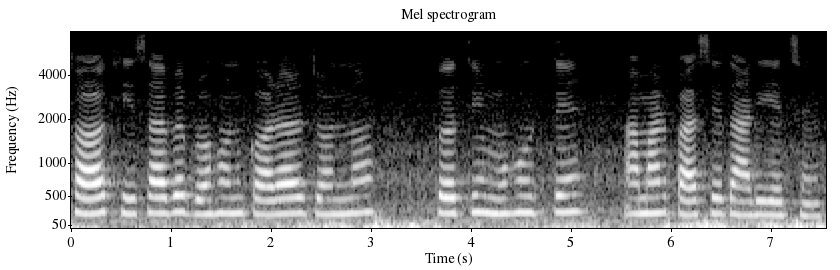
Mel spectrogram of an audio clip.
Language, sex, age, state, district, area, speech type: Bengali, female, 30-45, West Bengal, Jhargram, rural, spontaneous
